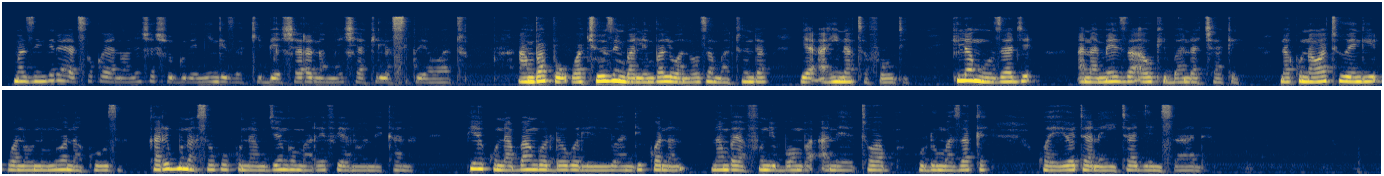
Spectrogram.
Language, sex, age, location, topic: Swahili, female, 25-35, Nairobi, finance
